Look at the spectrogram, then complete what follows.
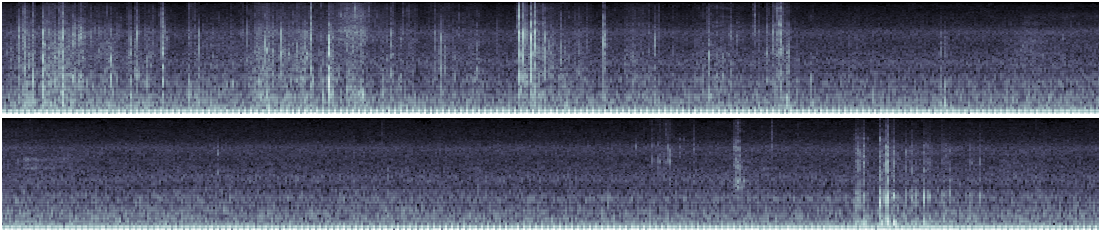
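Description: A steady low mechanical hum runs throughout, with scattered crackles and rustles from the camera being handled as it moves through debris, mostly in the first three seconds and again about seven seconds in.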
